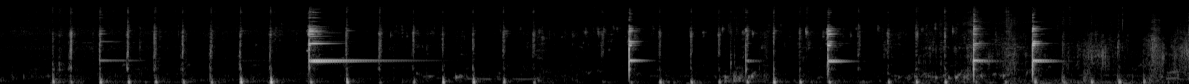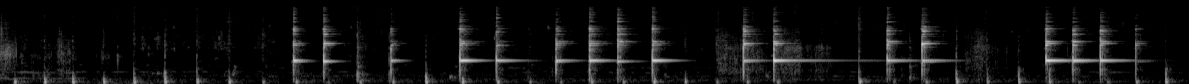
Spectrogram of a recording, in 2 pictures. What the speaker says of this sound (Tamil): இதுக்கு வந்து இப்போ உள்ளியை போட்டு இடிக்கிறேன்.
